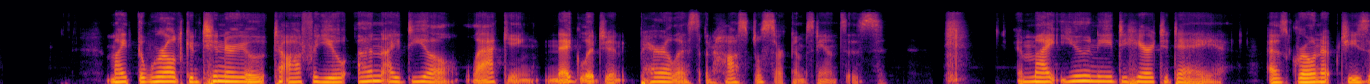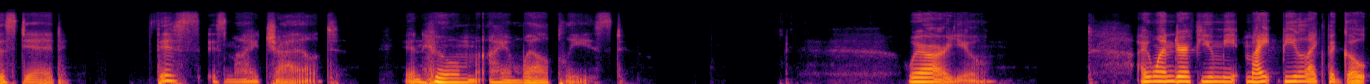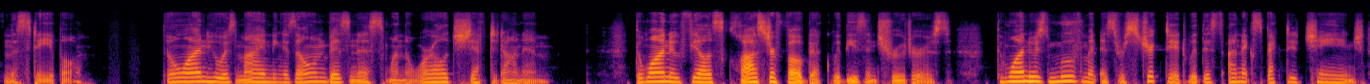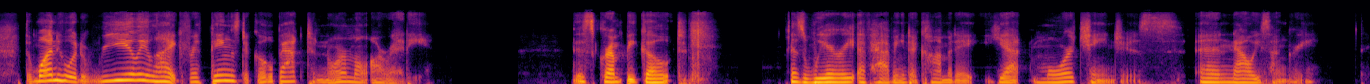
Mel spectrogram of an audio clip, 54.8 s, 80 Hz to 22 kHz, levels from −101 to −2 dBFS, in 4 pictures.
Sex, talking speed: female, 125 wpm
